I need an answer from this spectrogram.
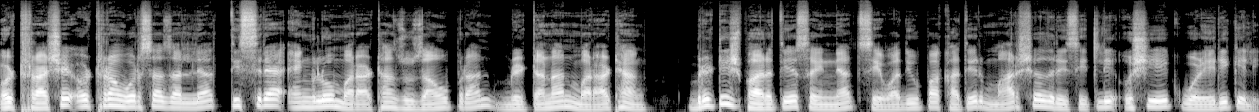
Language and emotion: Goan Konkani, neutral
